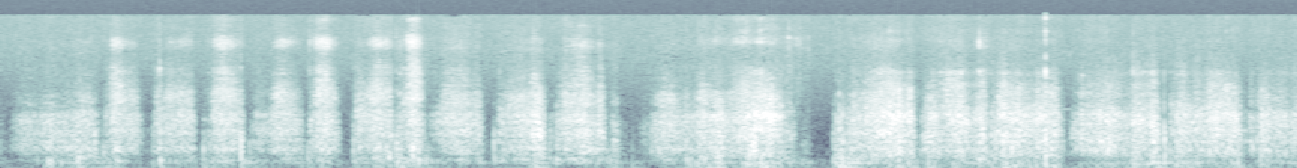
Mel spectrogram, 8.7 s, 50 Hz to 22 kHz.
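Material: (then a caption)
Silicone. Fingers pinch and rub the flap of a soft, solid silicone ear on a 3Dio binaural microphone. The result is close, muffled rubbing and scratching in repeated strokes, mostly in the low-mid range with little high content.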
